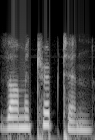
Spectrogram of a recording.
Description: (zŏlmĭ-trĭptn)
